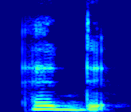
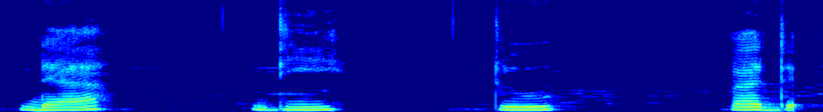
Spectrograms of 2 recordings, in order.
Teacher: Dalam keadaan mati, huruf da terdengar suaranya memantul.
